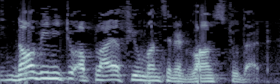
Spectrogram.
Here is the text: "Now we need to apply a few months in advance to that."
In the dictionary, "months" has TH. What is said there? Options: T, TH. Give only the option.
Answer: T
